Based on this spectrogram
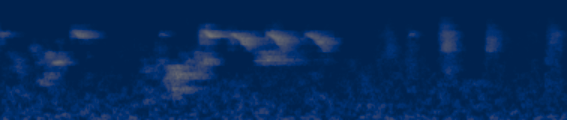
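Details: Wild bird nestlings in the nest, being fed by their mother while the father guards, give a rapid, excited burst of high, squeaky chirps, then a few thin, scattered high ticks.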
